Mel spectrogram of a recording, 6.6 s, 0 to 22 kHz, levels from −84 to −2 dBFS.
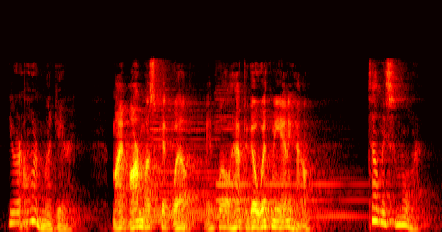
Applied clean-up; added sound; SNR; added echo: none; Harp; 13 dB; reverberation time 0.8 s.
